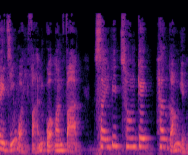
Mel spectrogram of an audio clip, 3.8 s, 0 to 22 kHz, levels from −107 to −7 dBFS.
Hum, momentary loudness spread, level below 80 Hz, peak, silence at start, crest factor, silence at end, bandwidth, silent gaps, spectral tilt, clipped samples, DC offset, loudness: none; 5 LU; -68 dBFS; -24 dBFS; 0 s; 18 dB; 0 s; 15.5 kHz; none; -5 dB/octave; under 0.1%; under 0.1%; -42 LUFS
